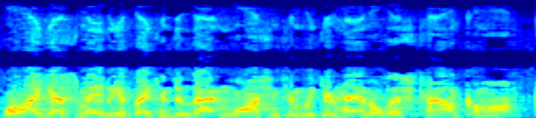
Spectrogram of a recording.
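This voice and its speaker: A man's voice: high voice, fairly quick, lightly acted. An actor playing a hesitant, gullible teenage boy in a 1940s radio comedy, stammering and querulous. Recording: noisy vintage 1940s radio recording.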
